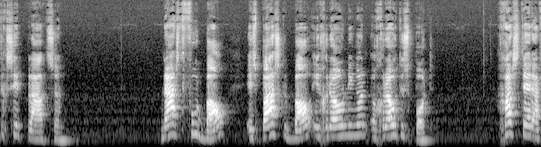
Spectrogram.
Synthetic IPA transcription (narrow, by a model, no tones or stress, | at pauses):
əχsɪt̚plaːsən | naːstfud̚bɑlˠ | ɪsbaːskət̚bɑlˠɪnχrownɪŋənənχrowtəspɔt | χɑstɛɾa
